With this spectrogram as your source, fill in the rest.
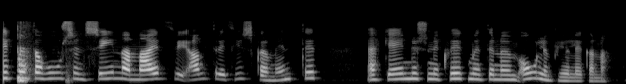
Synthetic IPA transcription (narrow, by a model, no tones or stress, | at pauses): ɪkmɪnt̪aɦuːsɪnsiːnanaːjɾ̥θviʔalt̪ɾejθiskaɾmɪnt̪ɪɾ̥ | ɛhcɪeːjnːʏsinːɪkʰvɪːkmɪnt̪ɪnaʏmoːwlɪmpijaleːjkanːa̰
